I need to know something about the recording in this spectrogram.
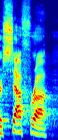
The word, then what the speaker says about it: Zipporah: was her name yeah or safra depending on your pronunciation skills yeah that's the same name zipporah and safra yeah no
